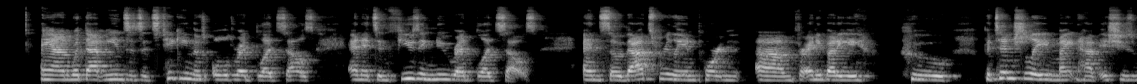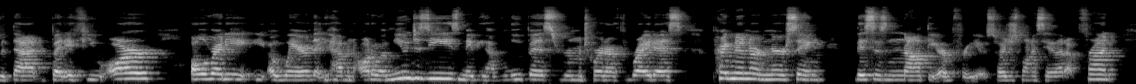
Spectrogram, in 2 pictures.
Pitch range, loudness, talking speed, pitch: 200-235 Hz, -19 LUFS, 185 wpm, 215 Hz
